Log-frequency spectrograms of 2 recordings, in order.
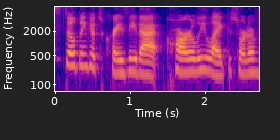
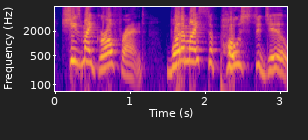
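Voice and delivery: mock grave, cutting delivery, slightly raised voice; 6 semitones higher, 6 dB louder than usual. Retelling the climax of an argument scene: imitating Nathan Kress, serious and cutting. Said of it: "very seriously and very cuttingly says".

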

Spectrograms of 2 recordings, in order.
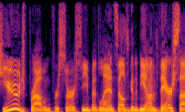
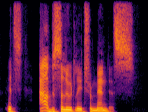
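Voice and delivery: rough attempt at British accent. Asked by another speaker to try it, speaker says a quoted phrase in an attempted British accent. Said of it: "your best approximation".

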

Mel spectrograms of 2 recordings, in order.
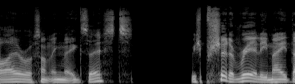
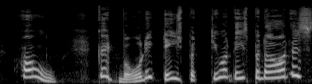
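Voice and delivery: put-on voice, very high, sing-song. Describing someone doing different characters in the morning: James Acaster impression. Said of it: "That was meant to be James Acaster".

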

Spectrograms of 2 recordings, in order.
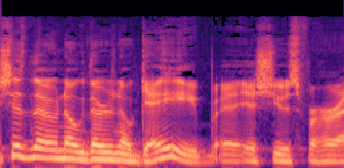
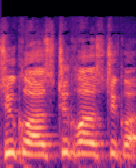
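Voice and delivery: mock yelling, much higher, faster; 9 semitones higher than usual. Speaker recounts people in line behind her standing too close, retelling a yell. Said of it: "I'm yelling".

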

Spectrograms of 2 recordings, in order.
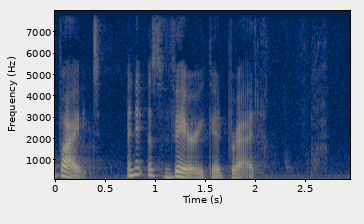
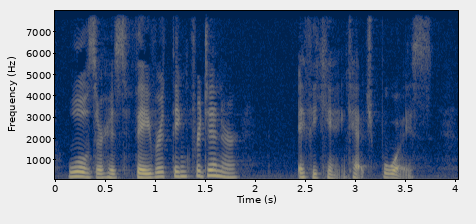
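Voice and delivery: ordinary delivery

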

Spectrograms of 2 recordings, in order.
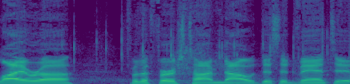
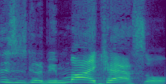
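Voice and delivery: put-on very high, cartoonish anime boy voice; 11 semitones higher, 4 dB louder than usual. Narrating a tabletop fight, voicing an enemy warrior: anime boy voice. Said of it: "the anime boy voice".

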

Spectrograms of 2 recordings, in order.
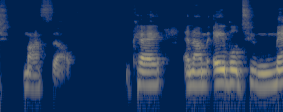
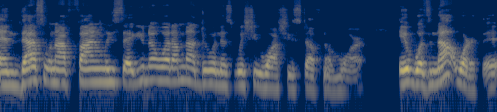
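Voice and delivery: normal talking voice

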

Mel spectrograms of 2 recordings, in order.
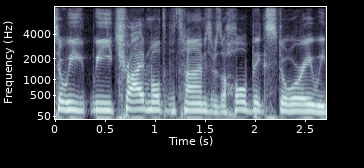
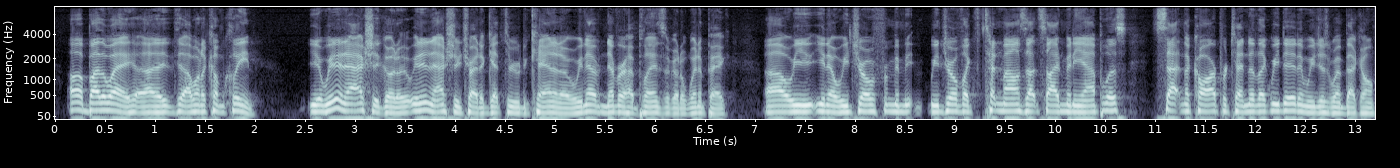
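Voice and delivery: plain

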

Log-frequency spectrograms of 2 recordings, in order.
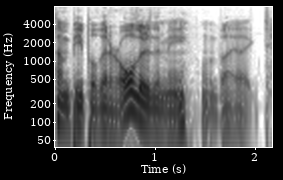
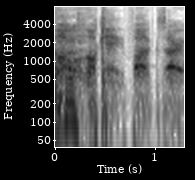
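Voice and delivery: put-on drunk voice, higher pitched. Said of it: "drunk off my ass".

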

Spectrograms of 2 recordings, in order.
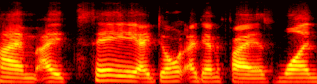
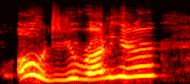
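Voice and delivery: very high-pitched put-on voice; 11 semitones higher, 3 dB louder than usual. Retelling what Lou's family would always ask: imitating Lou's family. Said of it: "I have to do that voice".

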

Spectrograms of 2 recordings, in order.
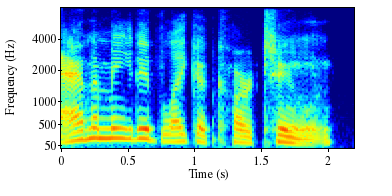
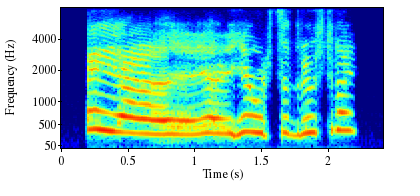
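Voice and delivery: very high, loud, chirpy host voice, stretched uh; 12 semitones higher, 6 dB louder than usual. Doing an impression after being asked for Martha Stewart: Jay Leno voice. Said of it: "you are doing Leno as Martha Stewart".

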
